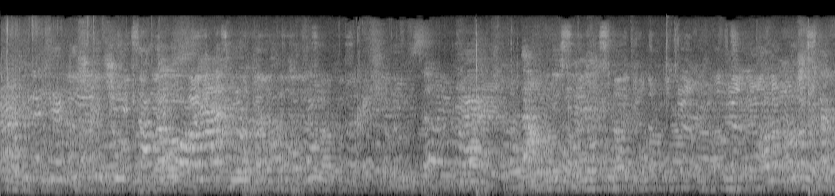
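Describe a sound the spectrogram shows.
Spectators chatter nearby outdoors.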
